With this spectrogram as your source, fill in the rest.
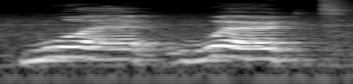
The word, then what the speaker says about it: worked: Por ejemplo, estos tipos de verbos que terminan con K siempre van a sonar con T al final. En la pronunciación, worked, walked.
